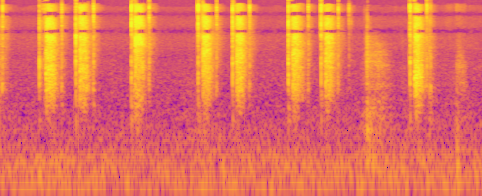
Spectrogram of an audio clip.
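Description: Handheld trigger spray bottle spritzing water onto a paper journal page, about nine short hissing sprays in quick succession. The mist wets water-soluble graphite so that it runs.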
